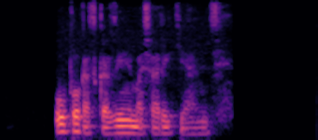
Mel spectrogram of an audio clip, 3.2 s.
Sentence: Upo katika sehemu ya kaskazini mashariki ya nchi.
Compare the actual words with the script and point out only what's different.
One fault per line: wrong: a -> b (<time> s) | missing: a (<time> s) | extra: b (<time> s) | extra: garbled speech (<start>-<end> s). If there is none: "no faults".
missing: katika sehemu ya (0.8 s)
